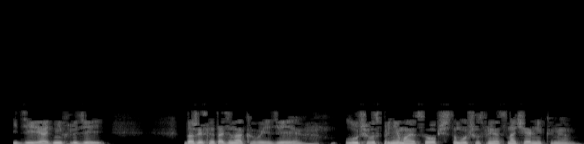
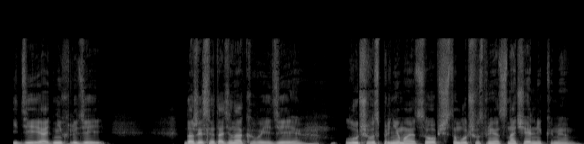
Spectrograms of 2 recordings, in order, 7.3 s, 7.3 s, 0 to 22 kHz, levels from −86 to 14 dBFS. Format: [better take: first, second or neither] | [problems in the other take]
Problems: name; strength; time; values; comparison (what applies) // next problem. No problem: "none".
second | garbled, watery; badly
